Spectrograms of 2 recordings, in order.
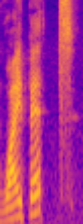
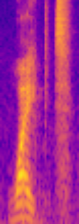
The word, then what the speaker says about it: wiped: the word wiped okay you were close here you had ended with a t sound saying wipe it okay but we do not want to pronounce that e right in the middle we go from that P sound here okay right to the T wiped wiped good one more time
